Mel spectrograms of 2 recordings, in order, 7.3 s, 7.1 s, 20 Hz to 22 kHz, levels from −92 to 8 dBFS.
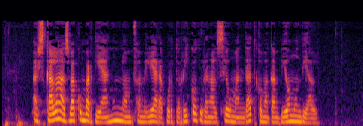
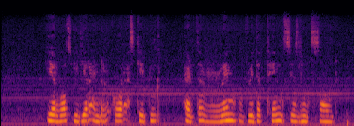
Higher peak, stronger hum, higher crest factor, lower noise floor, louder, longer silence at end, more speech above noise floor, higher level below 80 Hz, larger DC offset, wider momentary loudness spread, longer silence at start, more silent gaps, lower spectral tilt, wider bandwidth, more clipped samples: first, -2 dBFS vs -8 dBFS; second, none vs 50 Hz at -45 dBFS; about the same, 16 dB vs 18 dB; first, -57 dBFS vs -51 dBFS; first, -18 LUFS vs -26 LUFS; first, 0.9 s vs 0.1 s; first, 40 dB vs 26 dB; first, -48 dBFS vs -54 dBFS; neither; about the same, 10 LU vs 8 LU; second, 0.1 s vs 0.95 s; neither; second, -5.5 dB/octave vs -7.5 dB/octave; second, 11.5 kHz vs 13.5 kHz; neither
